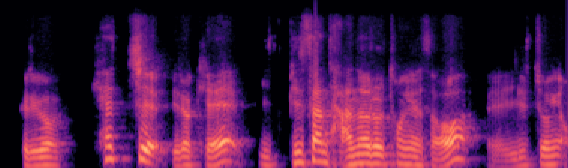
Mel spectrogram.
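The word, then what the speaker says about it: קֵץ: 이 끝이라는 단어는 여기 하, 캐츠 이렇게 되어 있는데 이 하는 정관사거든요. 그 끝. 그래서 이 단어만 보자면 카이츠 그리고 캐츠 이렇게 비슷한 단어를 통해서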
